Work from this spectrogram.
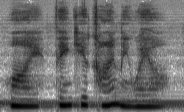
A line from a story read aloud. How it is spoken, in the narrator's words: Stingray replied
